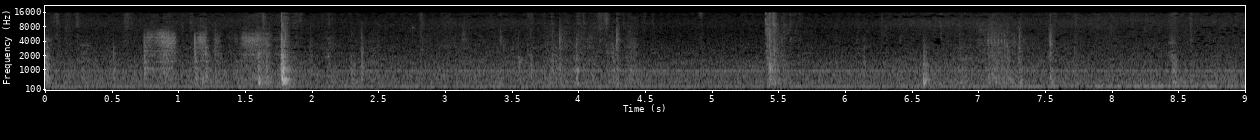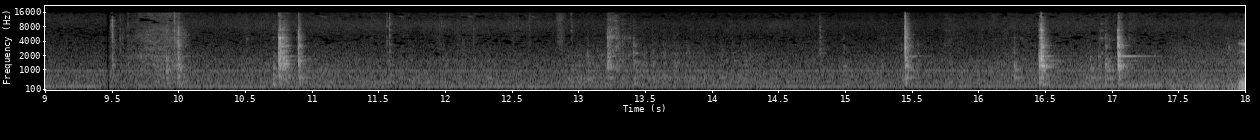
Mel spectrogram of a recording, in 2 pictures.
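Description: Workshop handling sounds: scattered knocks and clicks of wooden boards being moved and a table saw's rip fence being set, with the saw not running, over a faint steady hum.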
